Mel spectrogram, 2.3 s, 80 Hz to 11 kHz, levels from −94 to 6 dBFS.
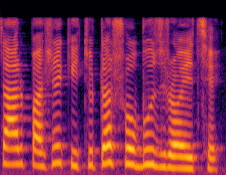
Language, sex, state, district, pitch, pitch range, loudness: Bengali, female, Tripura, West Tripura, 270 Hz, 225-290 Hz, -13 LUFS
